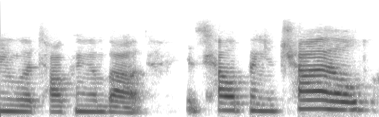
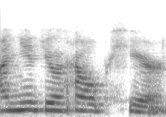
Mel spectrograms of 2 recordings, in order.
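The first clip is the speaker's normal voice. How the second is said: ordinary talk, nothing marked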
